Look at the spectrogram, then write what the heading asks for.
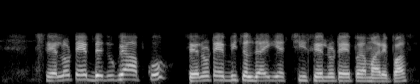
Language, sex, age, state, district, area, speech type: Hindi, male, 45-60, Rajasthan, Jaipur, urban, conversation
